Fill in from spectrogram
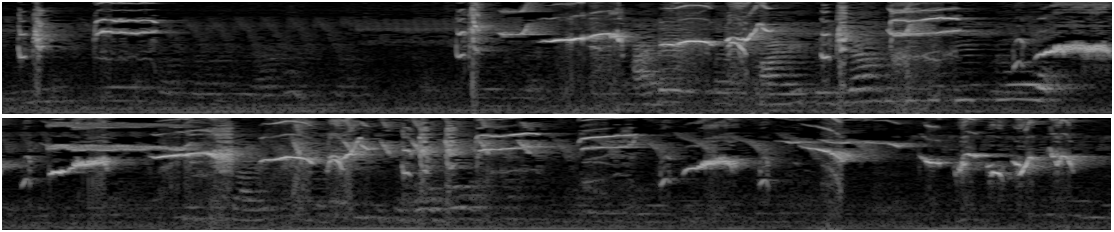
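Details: Oriental magpie-robin singing a lure song to set other magpie-robins singing. A brief opening note, a short pause, then a dense, varied run of sweet whistles, slurred notes and scratchy chips that continues without a break.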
